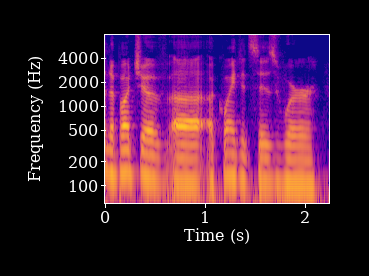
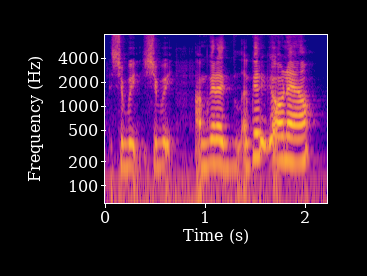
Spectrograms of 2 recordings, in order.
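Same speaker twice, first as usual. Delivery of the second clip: timid caller; 8 semitones higher than usual. Acted. Diner timidly ending a call with Chad, high and hesitant. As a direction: ask permission in a small squeak.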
